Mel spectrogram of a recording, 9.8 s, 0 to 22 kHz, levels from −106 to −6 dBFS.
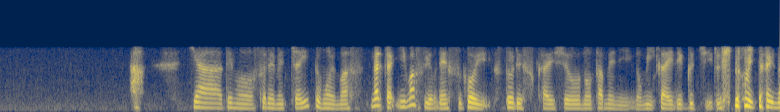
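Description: G.729 coding runs through the whole of this speech recording, at 8 kbit/s. Every 10 ms frame is rebuilt from a vocal tract filter, a pitch predictor and a handful of pulses, so the voice comes out plainly rough and slightly synthetic, and nothing above 4 kHz survives, which leaves it dull and narrowband. VoIP packet loss concealed by the speech codec follows at 4.75 to 4.79 s, where about 20 ms of audio goes missing, which fits a single lost packet. The decoder bridges the gap by extending its last pitch and filter at falling gain, so the sound smears into a brief buzzy tone or coloured noise that fades. Because each frame builds on the one before, the voice stays weak or distorted for a few tens of milliseconds after the audio resumes.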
